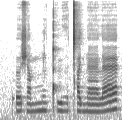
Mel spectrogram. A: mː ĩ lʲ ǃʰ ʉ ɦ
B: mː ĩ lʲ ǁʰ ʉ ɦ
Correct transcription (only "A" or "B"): A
